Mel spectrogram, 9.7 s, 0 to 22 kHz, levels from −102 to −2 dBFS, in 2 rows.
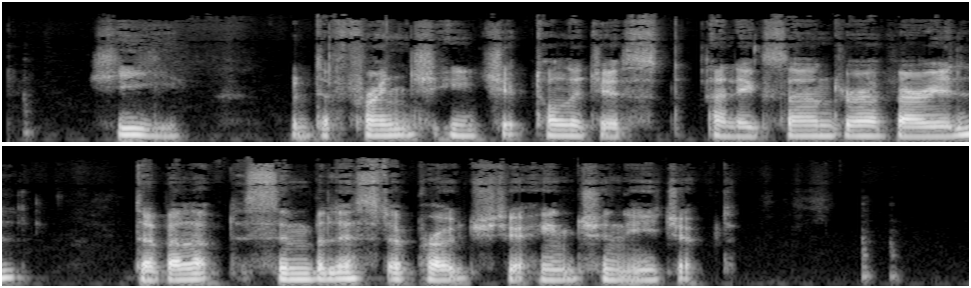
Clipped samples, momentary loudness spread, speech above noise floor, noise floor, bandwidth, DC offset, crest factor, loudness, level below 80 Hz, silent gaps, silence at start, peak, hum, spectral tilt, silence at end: under 0.1%; 13 LU; 51 dB; -71 dBFS; 16 kHz; under 0.1%; 18 dB; -21 LUFS; -54 dBFS; none; 0.45 s; -2 dBFS; none; -5.5 dB/octave; 0.5 s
